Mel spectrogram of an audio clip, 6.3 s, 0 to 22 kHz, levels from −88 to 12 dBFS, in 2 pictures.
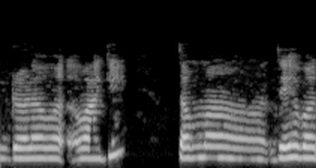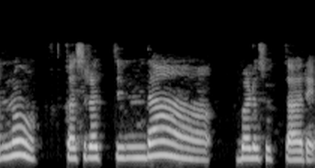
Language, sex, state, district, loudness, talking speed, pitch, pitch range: Kannada, female, Karnataka, Dharwad, -16 LUFS, 45 wpm, 255 Hz, 240-270 Hz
